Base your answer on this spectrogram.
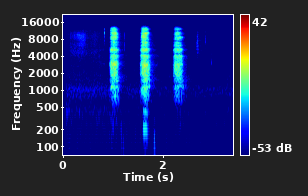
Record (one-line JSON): {"exhalation_length": "3.4 s", "exhalation_amplitude": 12140, "exhalation_signal_mean_std_ratio": 0.32, "survey_phase": "beta (2021-08-13 to 2022-03-07)", "age": "18-44", "gender": "Female", "wearing_mask": "No", "symptom_runny_or_blocked_nose": true, "symptom_fatigue": true, "symptom_change_to_sense_of_smell_or_taste": true, "symptom_onset": "4 days", "smoker_status": "Never smoked", "respiratory_condition_asthma": false, "respiratory_condition_other": false, "recruitment_source": "Test and Trace", "submission_delay": "2 days", "covid_test_result": "Positive", "covid_test_method": "RT-qPCR"}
